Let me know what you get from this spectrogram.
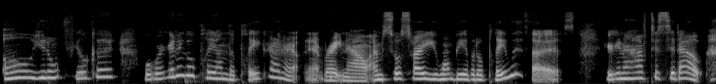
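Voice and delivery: mock preschool teacher; teacher talking to kids. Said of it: "when I'm speaking to my kids".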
